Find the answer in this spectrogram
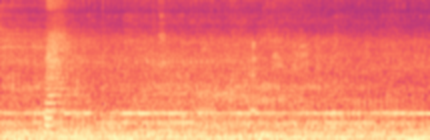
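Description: Street ambience: a steady low traffic rumble with indistinct voices and a steady held tone.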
